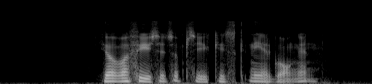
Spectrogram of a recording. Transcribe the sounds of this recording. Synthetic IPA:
jɑːɡvaɾfyːsɪst̪ɔpsyːkɪskneːɾɡɔ̰ŋːən

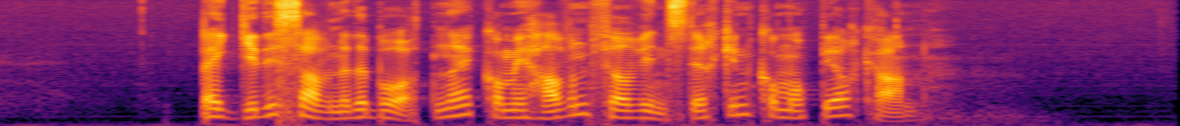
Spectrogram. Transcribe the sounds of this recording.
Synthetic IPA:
b̥ɛɡəd̪iːsɑʋnəd̪əboːt̪n̩əkʰɔmiːhɑʋnføːʁʋɪnst̪ʏʁkənkʰɔmɔpiːɔʁkʰɑ̰ːn

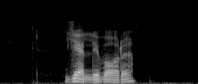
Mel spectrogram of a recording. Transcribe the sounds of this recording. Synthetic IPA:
jɛlːɪvɑːɾə

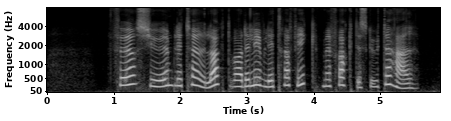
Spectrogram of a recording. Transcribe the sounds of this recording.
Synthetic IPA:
føːʁʃøːənbleːt̪ʰœʁlɑkt̪ʋɑːɖ̪eːliːʋlɪt̪ʰʁɑfɪkmeːfʁɑkt̪ɪskʉːt̪əhæːʁ

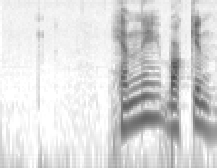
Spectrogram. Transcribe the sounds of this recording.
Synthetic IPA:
hɛnɪbɑkən

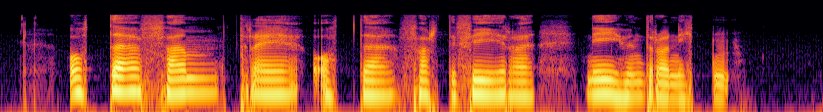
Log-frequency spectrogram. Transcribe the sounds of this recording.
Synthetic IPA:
ɔt̪əfɛmt̪ʰɾeːʔɔ̰t̪əfœɾt̪ɪfiːɾəniːɦʉnd̪ɾəoːnɪt̪n̩

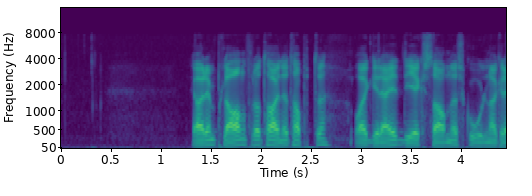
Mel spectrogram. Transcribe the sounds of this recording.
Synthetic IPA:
jæɪhɑɾeːnpʰlɑːnfɔɾoːt̪ʰɑːɪnɛːt̪ʰɑpt̪ə | ʔo̰ːæːɾɡɾæɪd̪̚ːiːɛksɑːmənəskuːlnɑːkʰɾ

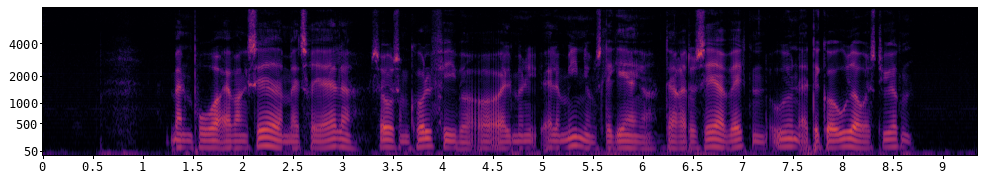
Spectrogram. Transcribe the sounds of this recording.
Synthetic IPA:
mænb̥ʁuːɐæʋɑ̈ŋse̝̰ːɐð̞̩ˠəmæt͡sʰʁiɛːlɐsɒ̽sɒ̽mkʰɔ̽lfḭːb̥ɐʔɒ̽ælumḭːnjomsleɡ̥e̝ɐ̰e̝ŋɐd̥ɑ̈ʁɛd̥use̝̰ːɐʋeɡ̥̚d̥n̩ṵːð̞ˠn̩æd̥e̝ɡ̥ɒ̰ːuð̞̰ˠɒʊɐsd̥yɐɡ̥n̩

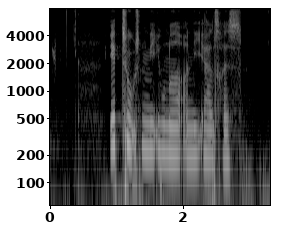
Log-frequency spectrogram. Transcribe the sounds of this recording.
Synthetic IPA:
e̝d̥̚t͡sʰṵːsn̩nḭːɦunɐð̞ˠɒ̽nḭːʔɒhælt͡sʰʁas

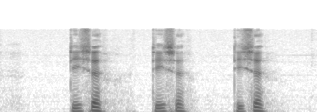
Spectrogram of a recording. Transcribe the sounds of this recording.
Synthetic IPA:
d̥isəd̥isəd̥isə

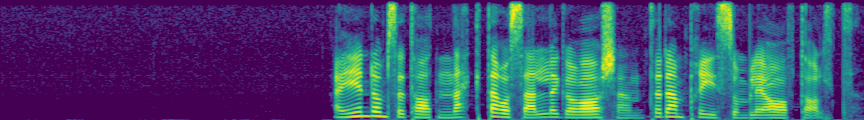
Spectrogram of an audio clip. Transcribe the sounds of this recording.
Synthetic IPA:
æɪənd̪ɔmsət̪ʰɑːt̪n̩nɛkt̪əʁoːsɛləɡɑʁɑːʃənt̪ʰɪld̪ɛnpʰʁiːsɔmbleːɑːʋt̪ʰɑ̰ːlt̪

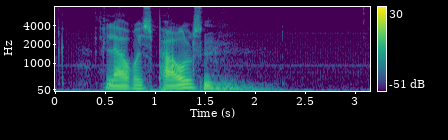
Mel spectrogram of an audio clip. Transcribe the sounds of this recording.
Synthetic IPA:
lɑ̈ʊʁispʰɑ̈ʊlsn̩

